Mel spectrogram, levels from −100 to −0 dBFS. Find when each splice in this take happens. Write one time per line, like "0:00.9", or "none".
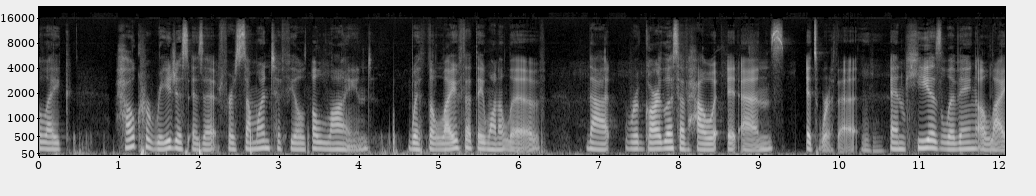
0:03.3
0:07.2
0:10.8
